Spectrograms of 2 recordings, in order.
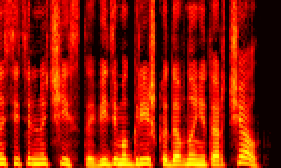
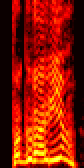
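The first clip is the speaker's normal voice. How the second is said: high, loud incredulous squeal; outraged shriek; 10 semitones higher, 5 dB louder than usual. A narrator's reading. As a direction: throw the word back in a high shriek. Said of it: "взвизгнула Лена". (возмущённый взвизг)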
